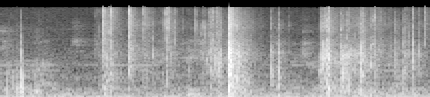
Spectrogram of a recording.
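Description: Plastic packaging crinkling and rustling in irregular bursts as it is handled, with one sharper knock about two seconds in.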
